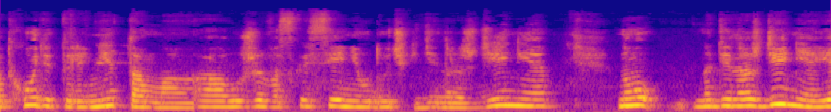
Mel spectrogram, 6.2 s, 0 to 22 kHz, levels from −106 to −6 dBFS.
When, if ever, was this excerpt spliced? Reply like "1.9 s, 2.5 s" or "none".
1.5 s

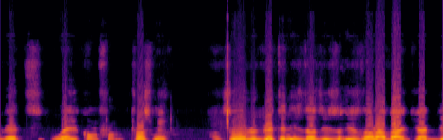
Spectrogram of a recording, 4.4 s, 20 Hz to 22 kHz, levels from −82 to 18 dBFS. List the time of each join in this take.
none

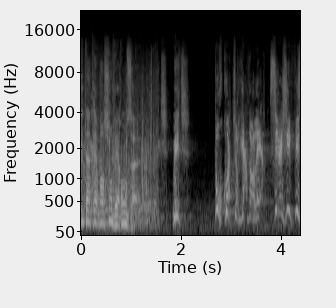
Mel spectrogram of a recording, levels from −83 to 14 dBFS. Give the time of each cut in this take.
1.5 s

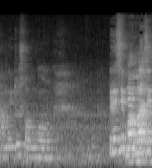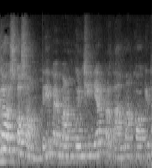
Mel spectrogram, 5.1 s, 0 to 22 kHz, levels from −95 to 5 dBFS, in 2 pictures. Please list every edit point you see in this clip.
3.3 s

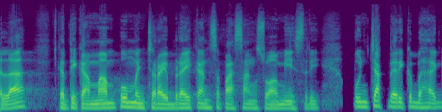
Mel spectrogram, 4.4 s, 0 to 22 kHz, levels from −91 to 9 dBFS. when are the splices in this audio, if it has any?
3.4 s

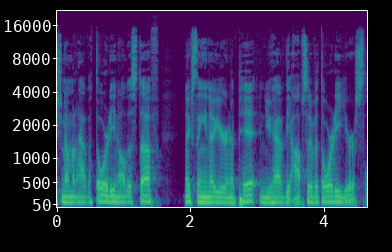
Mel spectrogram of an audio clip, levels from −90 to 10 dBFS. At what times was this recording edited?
none

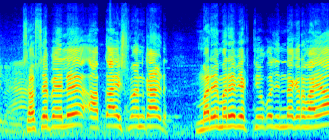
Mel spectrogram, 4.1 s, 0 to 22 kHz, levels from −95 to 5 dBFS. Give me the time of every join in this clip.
none

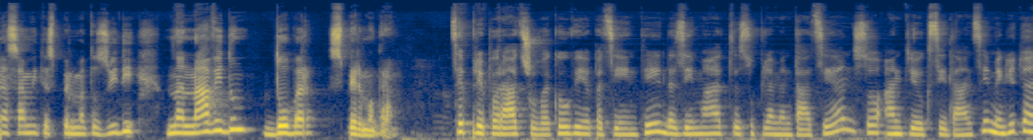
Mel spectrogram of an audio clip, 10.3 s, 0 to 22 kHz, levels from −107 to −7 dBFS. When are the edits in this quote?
4.4 s

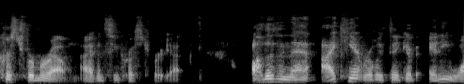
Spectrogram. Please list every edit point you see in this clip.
none

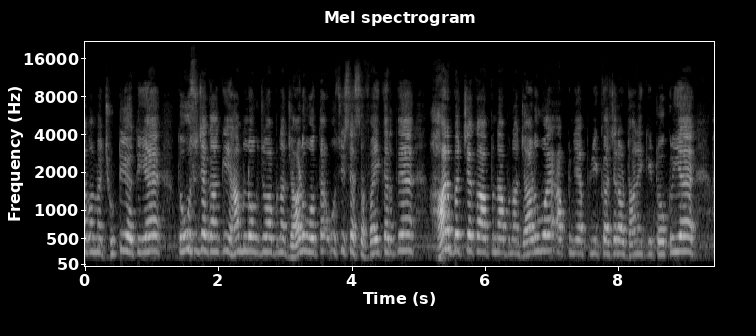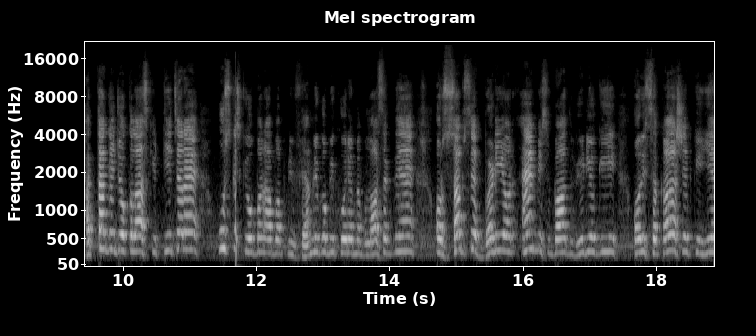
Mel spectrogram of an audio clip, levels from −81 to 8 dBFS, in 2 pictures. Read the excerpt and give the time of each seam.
11.7 s

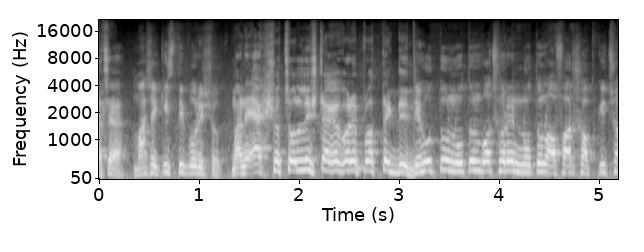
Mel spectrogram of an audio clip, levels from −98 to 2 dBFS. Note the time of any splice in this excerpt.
3.1 s

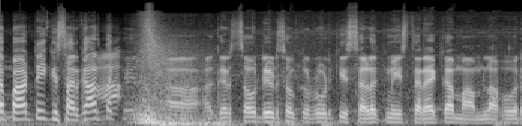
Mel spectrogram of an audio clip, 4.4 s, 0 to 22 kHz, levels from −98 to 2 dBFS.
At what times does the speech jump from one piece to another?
1.2 s

